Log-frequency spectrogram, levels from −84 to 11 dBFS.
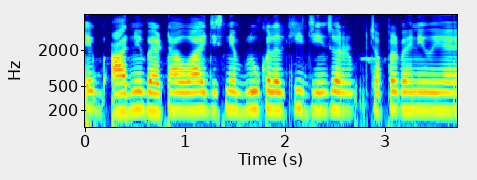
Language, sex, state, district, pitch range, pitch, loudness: Hindi, female, Himachal Pradesh, Shimla, 195-205 Hz, 200 Hz, -19 LUFS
